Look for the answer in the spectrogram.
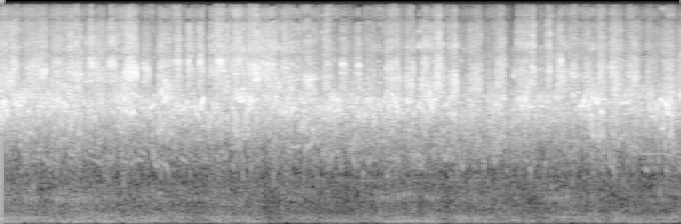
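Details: Many budgerigars in an aviary keep up a loud, even twittering, thin chirps and warbled squeaks blending into one continuous high chatter.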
